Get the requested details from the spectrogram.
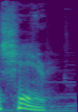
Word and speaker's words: شیر: خب آبش میدونی که این تلفظش در دری و زبان‌های فارسی دیگه میگن شیر، یه جور شعر، مثلا شیر رو میگن شعر.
